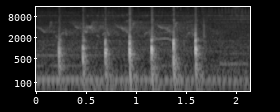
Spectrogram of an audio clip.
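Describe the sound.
Seven sharp knocks on a door come in an even, steady rhythm over a faint low hum.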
